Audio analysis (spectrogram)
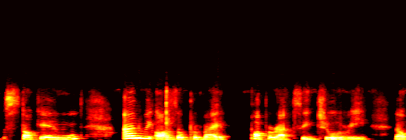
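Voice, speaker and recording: A woman in her thirties from Guyana with a Guyanese accent, a guest on a radio interview explaining her new business in an earnest, steady way. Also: high-pitched, gravelly, low-quality recording. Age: 30s. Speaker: guest entrepreneur.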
